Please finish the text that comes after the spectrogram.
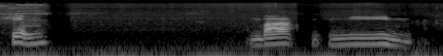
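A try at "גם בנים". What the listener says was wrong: Claro, Gem Banim.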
